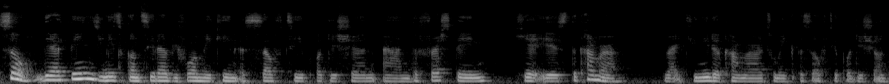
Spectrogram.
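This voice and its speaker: This woman has a very deep, low pitch and a dark, mellow tone. Her voice is somewhat breathy. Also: ordinary pitch variation, fairly quick pace. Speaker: actor and video creator. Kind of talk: tutorial. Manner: fast.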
